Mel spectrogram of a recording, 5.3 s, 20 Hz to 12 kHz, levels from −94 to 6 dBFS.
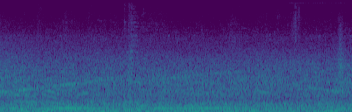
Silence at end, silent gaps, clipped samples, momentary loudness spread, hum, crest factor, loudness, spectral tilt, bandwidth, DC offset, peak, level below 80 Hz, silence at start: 0 s; none; under 0.1%; 4 LU; none; 14 dB; -47 LUFS; -7.5 dB/octave; 11.5 kHz; under 0.1%; -32 dBFS; -52 dBFS; 0 s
